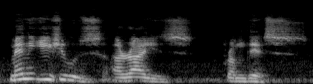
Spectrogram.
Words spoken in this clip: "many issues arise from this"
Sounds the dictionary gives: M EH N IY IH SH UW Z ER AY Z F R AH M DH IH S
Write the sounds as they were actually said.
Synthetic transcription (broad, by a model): M EH N IY IH SH UW Z ER AY Z F R AH M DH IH S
